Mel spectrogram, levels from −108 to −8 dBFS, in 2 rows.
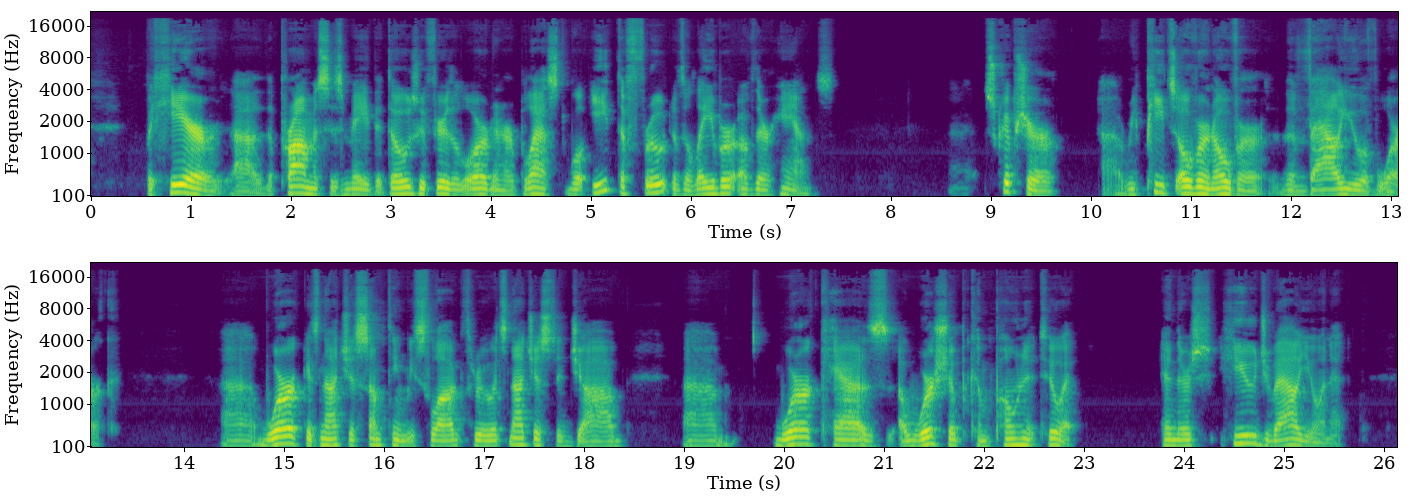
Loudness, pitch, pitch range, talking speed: -22 LUFS, 120 Hz, 110-135 Hz, 150 wpm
